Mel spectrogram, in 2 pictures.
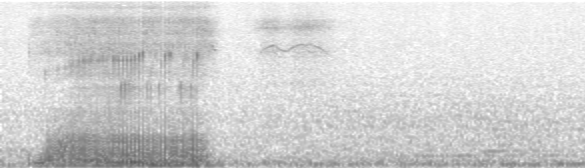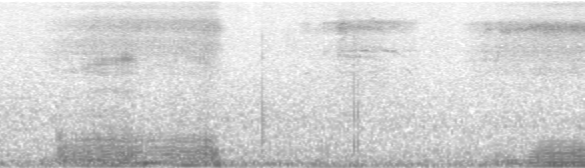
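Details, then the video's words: Mario the bulldog snoring in deep sleep: loud, harsh, rattling snores lasting one to two seconds, spaced several seconds apart, with quieter wheezy breaths between them. "Funny Bulldog Snoring"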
